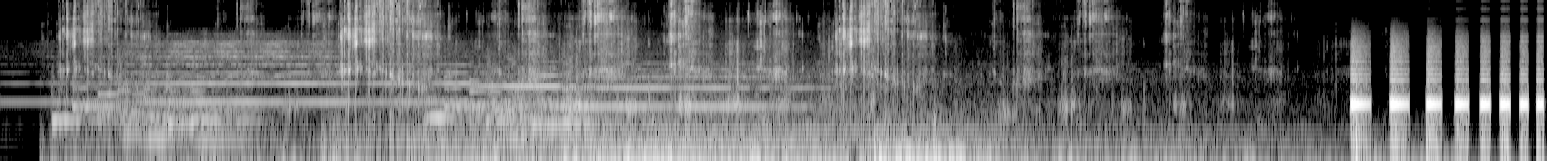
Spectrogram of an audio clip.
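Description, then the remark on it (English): Loud crunching of chips being chewed, with irregular bursts of crackly bites over several seconds and no talking, followed near the end by a short run of rhythmic pulsing beats. “Speaking of crunch, I'm gonna go back to eating my chips.”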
